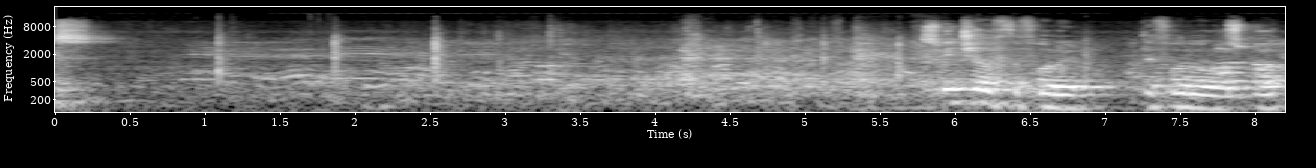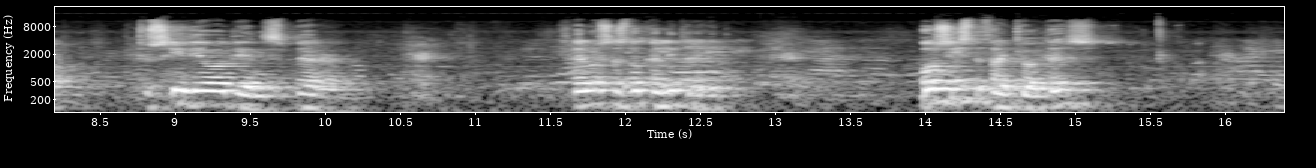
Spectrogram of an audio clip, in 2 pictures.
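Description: A young man sings expressively through a microphone.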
